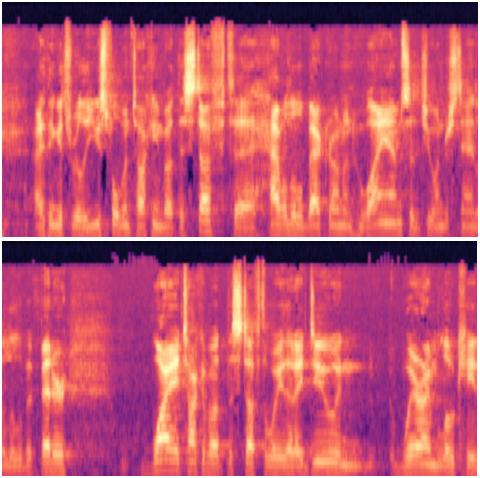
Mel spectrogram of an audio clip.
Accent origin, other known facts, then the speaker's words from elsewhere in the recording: Western Canada, Canada; I was born and raised in Mormon in Western Canada. I come from a long line of Mormons, went to very Mormon high school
